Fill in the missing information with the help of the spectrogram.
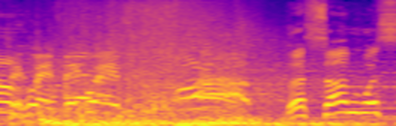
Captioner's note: group exclaims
